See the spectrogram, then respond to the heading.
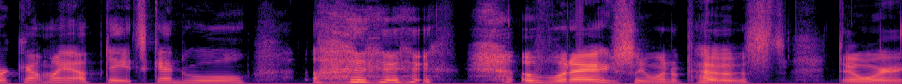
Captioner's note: laughs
